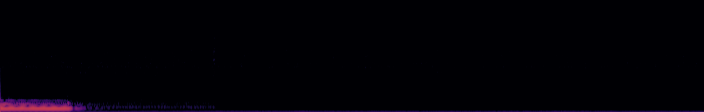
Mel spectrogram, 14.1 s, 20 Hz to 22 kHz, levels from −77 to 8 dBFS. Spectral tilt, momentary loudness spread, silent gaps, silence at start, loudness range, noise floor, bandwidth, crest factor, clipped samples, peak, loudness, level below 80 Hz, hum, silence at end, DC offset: -7 dB/octave; 28 LU; none; 0 s; 23 LU; -70 dBFS; 11.5 kHz; 18 dB; under 0.1%; -30 dBFS; -40 LUFS; -88 dBFS; none; 12.4 s; under 0.1%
